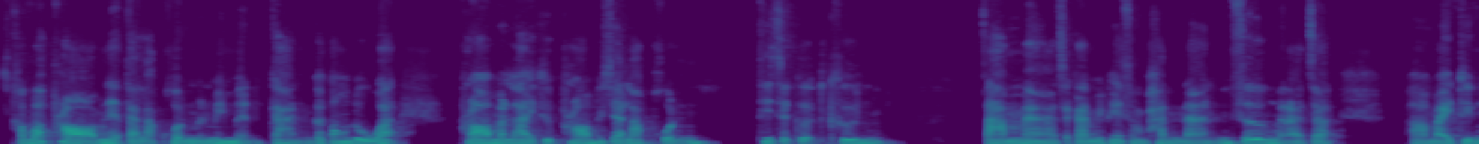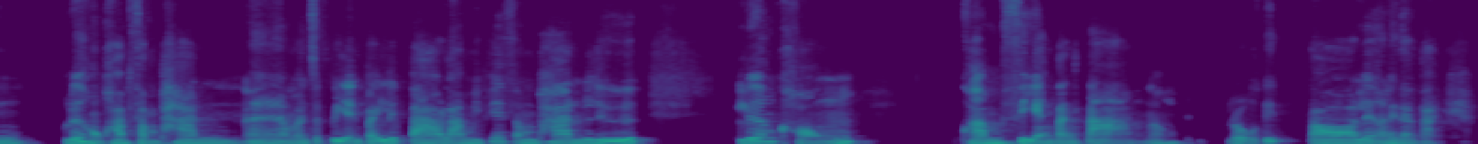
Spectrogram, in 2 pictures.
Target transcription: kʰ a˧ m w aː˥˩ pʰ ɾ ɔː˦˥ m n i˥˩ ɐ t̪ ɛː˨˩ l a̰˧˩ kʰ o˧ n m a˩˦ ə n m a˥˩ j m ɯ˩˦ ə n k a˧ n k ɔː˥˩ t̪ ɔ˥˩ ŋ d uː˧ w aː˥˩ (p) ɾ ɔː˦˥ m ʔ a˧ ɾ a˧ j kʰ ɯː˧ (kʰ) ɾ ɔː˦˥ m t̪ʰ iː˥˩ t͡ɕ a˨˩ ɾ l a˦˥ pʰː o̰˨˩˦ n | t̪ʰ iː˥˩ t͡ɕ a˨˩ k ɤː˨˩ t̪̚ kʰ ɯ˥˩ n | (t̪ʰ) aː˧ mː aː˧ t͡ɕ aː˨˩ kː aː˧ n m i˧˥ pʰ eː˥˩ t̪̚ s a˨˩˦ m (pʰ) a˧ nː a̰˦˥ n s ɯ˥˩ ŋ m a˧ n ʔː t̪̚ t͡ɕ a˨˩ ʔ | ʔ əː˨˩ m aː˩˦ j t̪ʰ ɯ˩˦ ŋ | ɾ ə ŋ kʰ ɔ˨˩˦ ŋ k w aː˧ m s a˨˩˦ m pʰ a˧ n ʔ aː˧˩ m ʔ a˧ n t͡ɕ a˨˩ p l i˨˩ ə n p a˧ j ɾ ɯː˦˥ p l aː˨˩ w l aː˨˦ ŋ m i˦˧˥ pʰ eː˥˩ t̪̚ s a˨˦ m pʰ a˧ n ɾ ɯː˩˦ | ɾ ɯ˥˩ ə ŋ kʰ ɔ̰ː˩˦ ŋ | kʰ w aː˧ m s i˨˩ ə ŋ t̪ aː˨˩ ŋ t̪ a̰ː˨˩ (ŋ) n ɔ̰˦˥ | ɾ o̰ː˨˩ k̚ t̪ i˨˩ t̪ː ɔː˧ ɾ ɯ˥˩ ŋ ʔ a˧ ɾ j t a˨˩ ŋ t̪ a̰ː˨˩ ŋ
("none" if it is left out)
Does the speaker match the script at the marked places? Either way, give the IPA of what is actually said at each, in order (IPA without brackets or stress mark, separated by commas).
pʰ, pʰ, t̪, pʰ, ŋ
